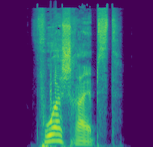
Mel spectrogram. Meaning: second-person singular dependent present of vorschreiben
- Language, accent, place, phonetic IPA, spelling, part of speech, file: German, Germany, Berlin, [ˈfoːɐ̯ˌʃʁaɪ̯pst], vorschreibst, verb, De-vorschreibst.ogg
